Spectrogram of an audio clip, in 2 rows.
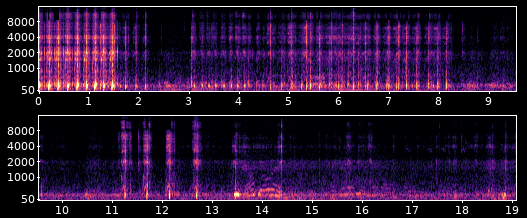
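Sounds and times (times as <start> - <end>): airsoft rifles firing full auto: 0.0 - 2.2, 3.0 - 8.3.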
